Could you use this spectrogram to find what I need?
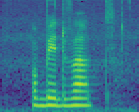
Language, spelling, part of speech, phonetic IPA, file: Czech, obědvat, verb, [ˈobjɛdvat], Cs-obědvat.ogg
- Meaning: to have some lunch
